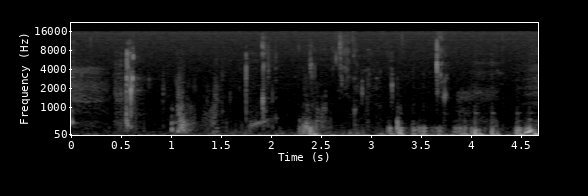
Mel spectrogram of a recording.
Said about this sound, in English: Today's sponsor, Orange Cream, baby. Let me take a sip of this.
